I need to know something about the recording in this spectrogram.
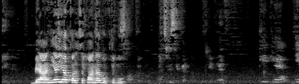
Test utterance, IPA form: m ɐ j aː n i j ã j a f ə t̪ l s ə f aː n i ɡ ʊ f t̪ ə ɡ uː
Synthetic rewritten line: b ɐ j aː n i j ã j a f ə l s ə f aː n a ɡ ʊ f t̪ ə ɡ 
